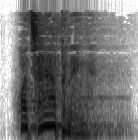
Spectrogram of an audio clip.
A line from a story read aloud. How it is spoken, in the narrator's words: she cried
